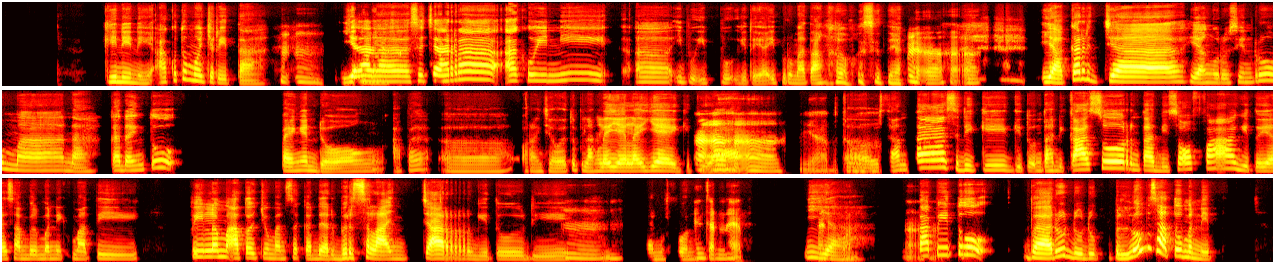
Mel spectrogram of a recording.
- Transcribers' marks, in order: laughing while speaking: "tangga"; other background noise; tapping
- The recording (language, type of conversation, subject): Indonesian, advice, Bagaimana saya bisa tetap fokus tanpa merasa bersalah saat mengambil waktu istirahat?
